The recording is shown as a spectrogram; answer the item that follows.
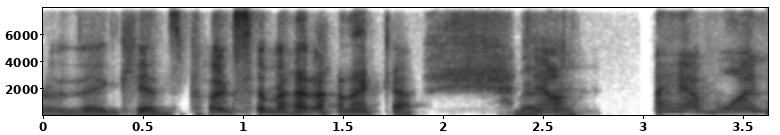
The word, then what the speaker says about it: Hanukkah: The problem with English is there is no way to spell or pronounce ha. Right. Ha. Yeah. So that's where in many places it became an H. So that it's just Hanukkah instead of Hanukkah. Well, it is Hanukkah. It's but because if you cannot pronounce the ha, then you will just remain with the ha.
